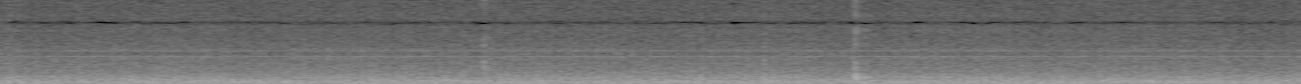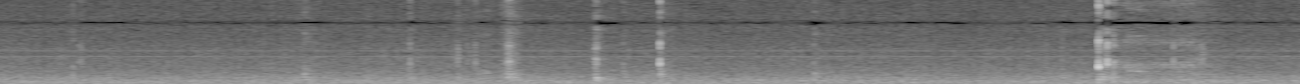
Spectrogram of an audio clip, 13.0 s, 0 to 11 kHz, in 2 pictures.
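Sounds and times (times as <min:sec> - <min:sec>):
steady hiss: 0:00.0 - 0:13.0.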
